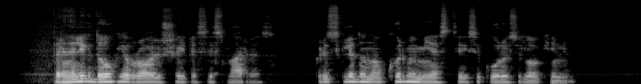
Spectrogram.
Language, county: Lithuanian, Telšiai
